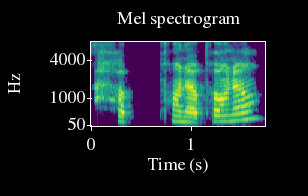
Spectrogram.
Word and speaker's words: Ho'oponopono: So I've come across it, but I can never pronounce it. It's Ho'oponopono.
